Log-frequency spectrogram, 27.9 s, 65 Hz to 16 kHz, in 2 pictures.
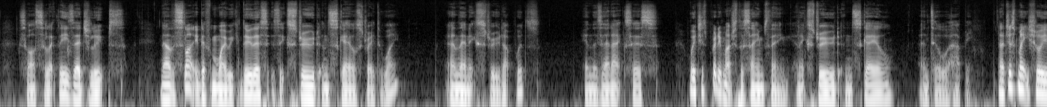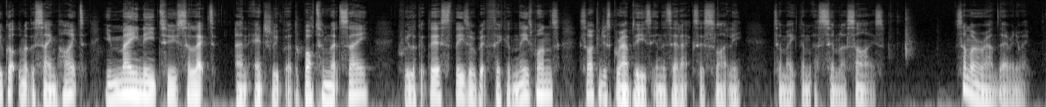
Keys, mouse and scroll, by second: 0.3 alt+click, 3.5 e, 6.2 e, 8.9-10.3 middle drag, 10.3 e, 13.2-14.4 middle drag, 16.2 3, 16.5 middle click, 17.3 alt+click, 18.4 KP_1, 21.5 g, 26.8-27.9 middle drag.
